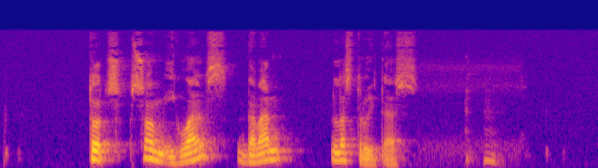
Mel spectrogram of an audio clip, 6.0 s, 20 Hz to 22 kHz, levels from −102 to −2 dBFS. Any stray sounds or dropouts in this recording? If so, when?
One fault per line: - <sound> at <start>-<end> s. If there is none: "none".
- cough at 4.6-5.1 s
